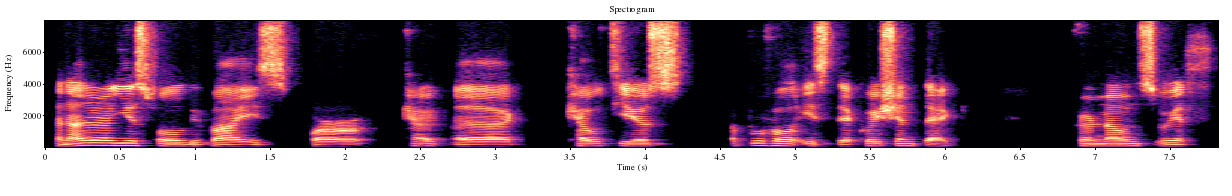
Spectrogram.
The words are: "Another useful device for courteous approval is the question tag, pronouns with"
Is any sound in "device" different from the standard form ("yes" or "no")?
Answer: no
